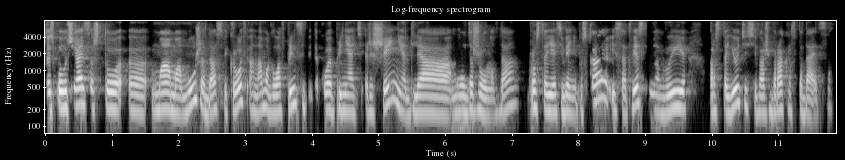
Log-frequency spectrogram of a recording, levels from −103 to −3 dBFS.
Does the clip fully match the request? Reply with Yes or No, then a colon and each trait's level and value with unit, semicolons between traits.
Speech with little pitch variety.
No: average, 3.2 semitones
